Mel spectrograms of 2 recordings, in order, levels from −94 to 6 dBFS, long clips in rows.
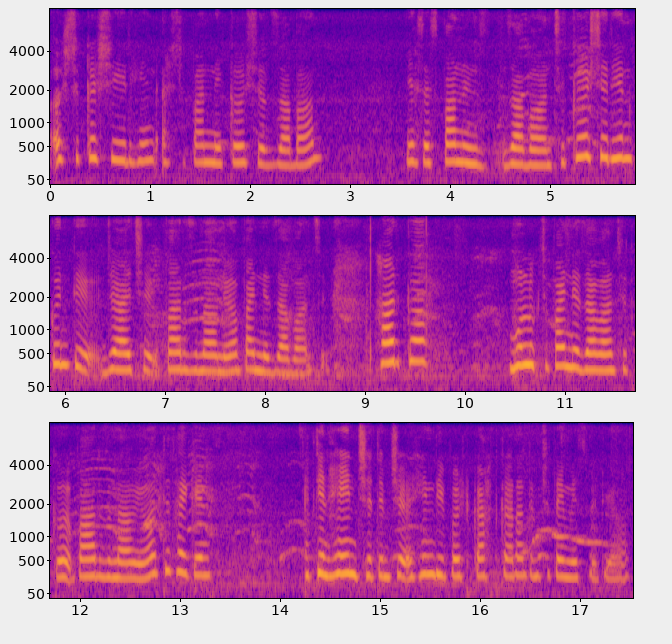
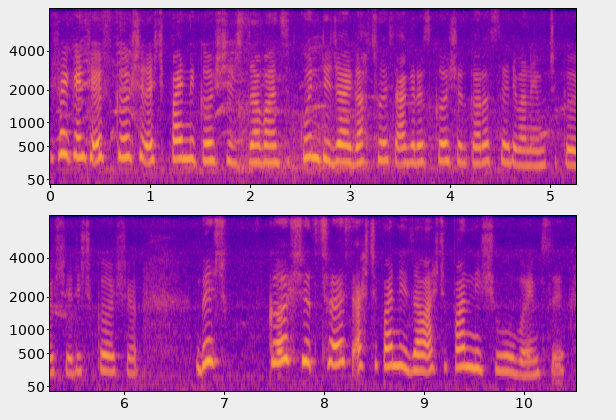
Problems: constant background noise, continuous background conversations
